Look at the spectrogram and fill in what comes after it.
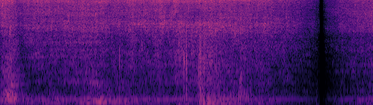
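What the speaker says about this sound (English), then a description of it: "Rinse it under some hot water and let it cook in the soup." Hot tap water runs steadily over frozen broccoli in a kitchen sink, a continuous hiss and splash that breaks off briefly near the end.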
